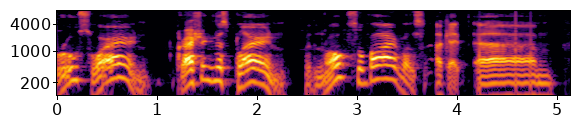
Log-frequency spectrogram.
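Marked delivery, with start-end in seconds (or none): 0.0-3.7 very high villain voice with widely swinging pitch. After asking how to get into the voice, saying a last sentence, Bane voice. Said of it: "Bane voice for Anatar dialogue".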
